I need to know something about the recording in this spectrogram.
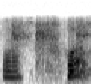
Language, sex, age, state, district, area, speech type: Manipuri, female, 60+, Manipur, Imphal East, rural, conversation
